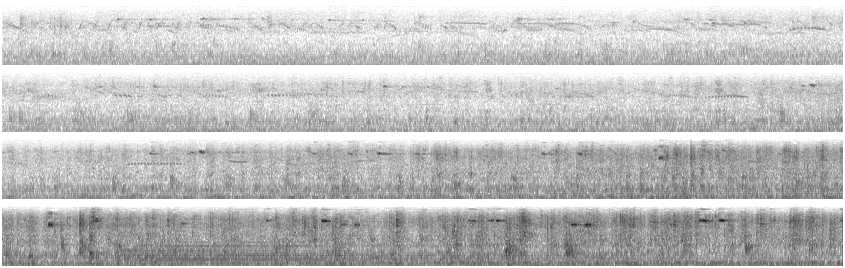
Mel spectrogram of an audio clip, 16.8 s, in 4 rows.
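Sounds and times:
hooves of four white horses clip-clopping on a road: 0.0s - 16.8s
carriage drawn by four white horses rattling along a road: 10.1s - 16.8s
sustained tones: 12.8s - 16.8s.

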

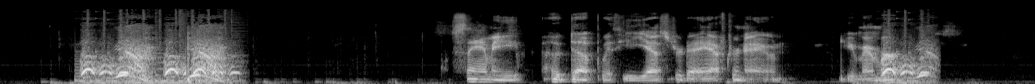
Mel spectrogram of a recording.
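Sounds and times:
dog barking with wavering tonal pitch: 0.8s - 2.5s, 8.7s - 9.4s
speech: 0.9s - 2.4s, 4.7s - 9.6s.

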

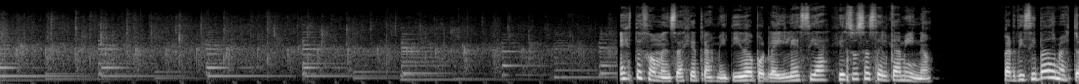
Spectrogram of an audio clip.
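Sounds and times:
audience applauding: 0.0s - 6.2s
speech: 6.2s - 9.4s, 10.0s - 10.7s.

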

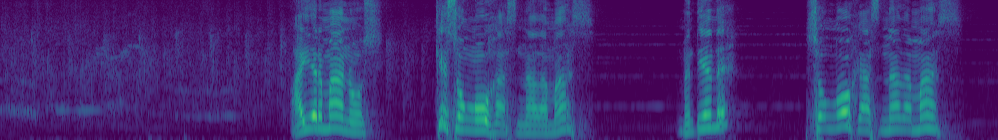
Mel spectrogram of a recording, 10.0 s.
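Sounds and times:
church congregation clapping during a sermon: 0.0s - 5.5s
speech: 2.9s - 5.9s, 6.8s - 7.4s, 8.0s - 9.6s.

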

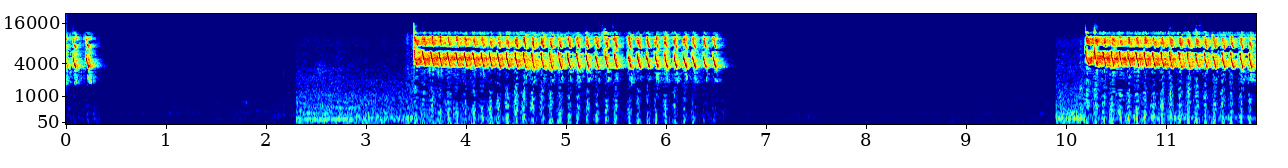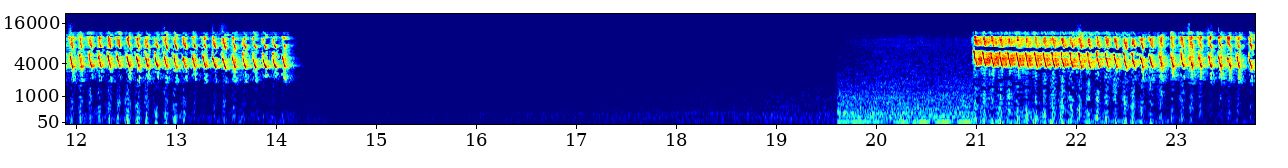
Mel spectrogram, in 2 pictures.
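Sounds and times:
white-rumped shama singing: 0.0s - 0.4s, 3.5s - 6.7s, 10.2s - 14.3s, 21.0s - 23.7s.

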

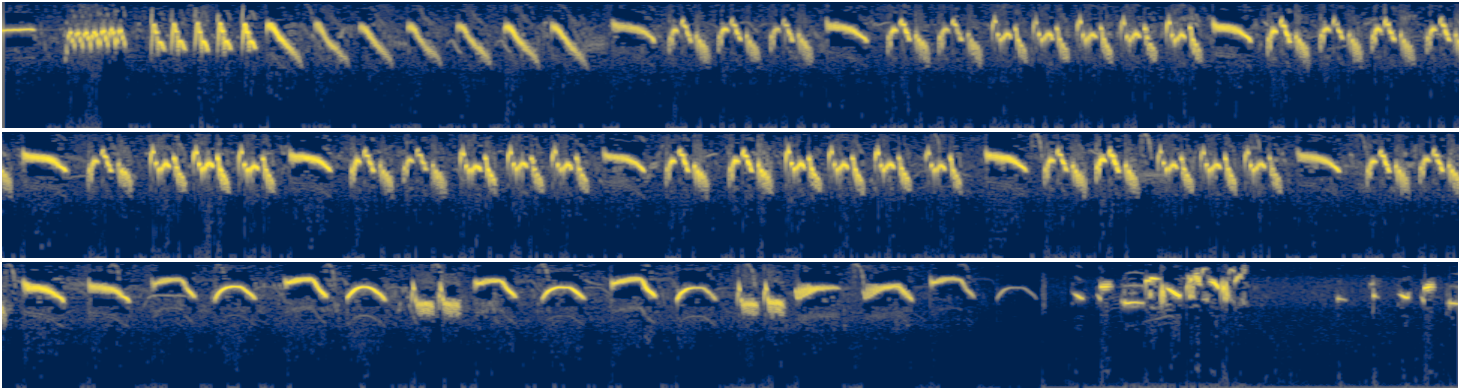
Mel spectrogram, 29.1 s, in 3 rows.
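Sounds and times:
bird song: 0.0s - 29.1s.

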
